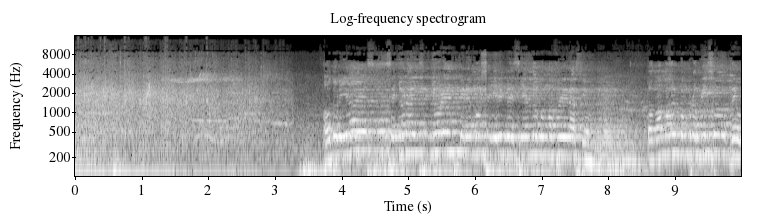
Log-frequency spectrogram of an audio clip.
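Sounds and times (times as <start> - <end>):
audience applause at a futsal federation event: 0.0 - 3.3
speech: 3.8 - 9.9.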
